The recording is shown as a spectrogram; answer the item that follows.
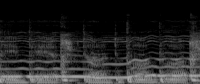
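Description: Beatbox performance: a hummed melody line, held and stepping down about a second in before rising back, over a steady beat of vocal kick and snare sounds.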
